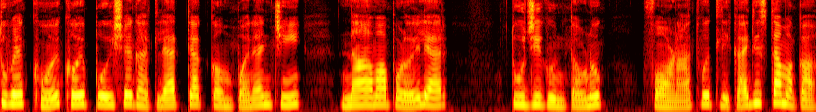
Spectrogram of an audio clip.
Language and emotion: Goan Konkani, fearful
